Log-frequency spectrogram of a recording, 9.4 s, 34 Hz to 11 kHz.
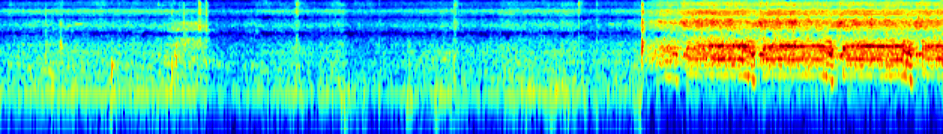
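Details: Compression test on the 550 engine, plugs out, rechecked after a noise at first start. Cylinder where the valve once hit the piston reads 170 psi. Starter cranks with an even, steady beat, about four per second. Normal, healthy compression.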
